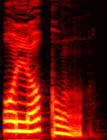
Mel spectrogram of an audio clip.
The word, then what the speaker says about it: Olokun: Olokun. Olokun. In Spanish, you're going to hear it two ways. Olokun or olokun, like the emphasis on the U.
